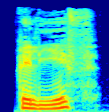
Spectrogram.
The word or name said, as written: relief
